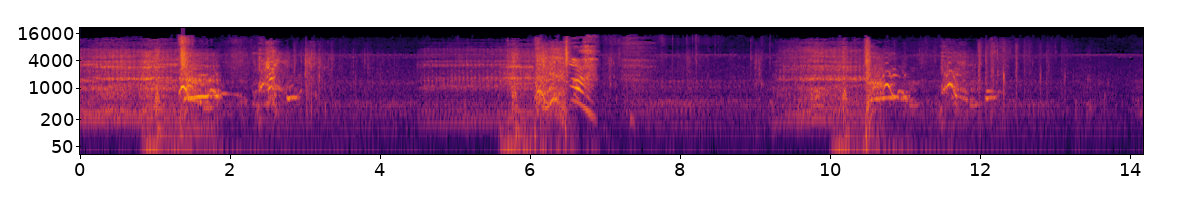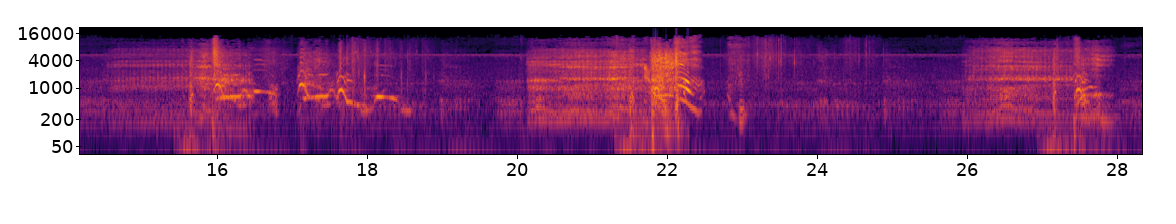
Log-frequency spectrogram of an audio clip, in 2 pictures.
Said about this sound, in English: So we're gonna fight wolves. So I think you have to hit them when they growl.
